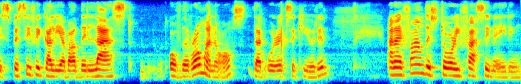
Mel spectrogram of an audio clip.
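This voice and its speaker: This woman has a Spanish accent. Her medium pitch shows ordinary variation. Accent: Spanish accent, often mistaken for Russian. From Argentina. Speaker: author. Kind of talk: casual book presentation. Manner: halting, with fillers.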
